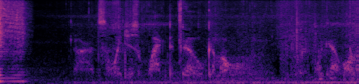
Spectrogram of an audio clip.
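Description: A rifle shot, already under way as the sound begins, cutting off within about half a second. Then hushed whispering from about a second in.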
